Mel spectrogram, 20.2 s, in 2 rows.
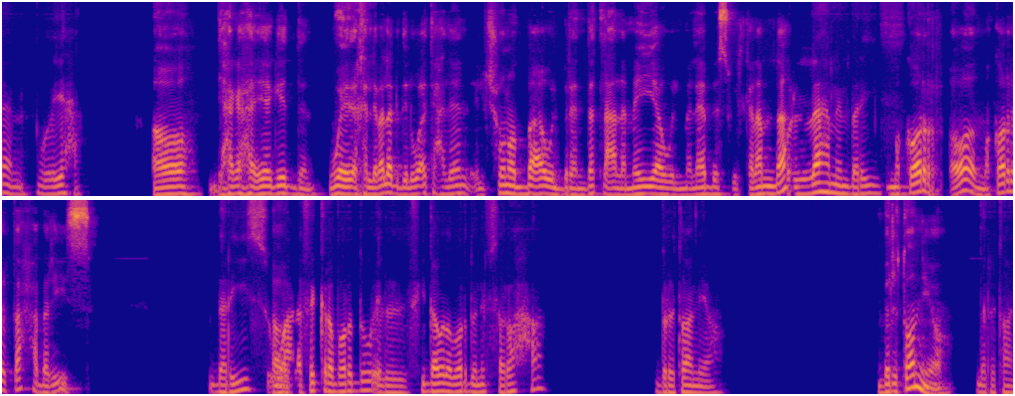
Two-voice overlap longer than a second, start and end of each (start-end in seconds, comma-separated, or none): none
